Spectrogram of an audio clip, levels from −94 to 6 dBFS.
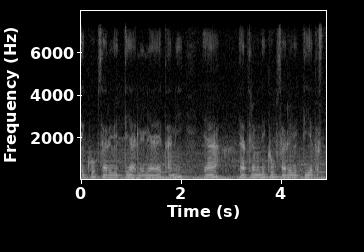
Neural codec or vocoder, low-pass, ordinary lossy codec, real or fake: none; 7.2 kHz; none; real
